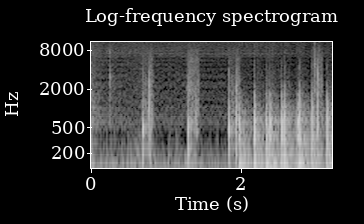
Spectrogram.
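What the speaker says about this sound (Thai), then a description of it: "เคาะแล้วไม่มีใครตอบ" Knocking on a door in the horror video game Introvert: a series of sharp knocks, a few spaced taps then a quicker run of louder raps, close and clear with no talk.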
